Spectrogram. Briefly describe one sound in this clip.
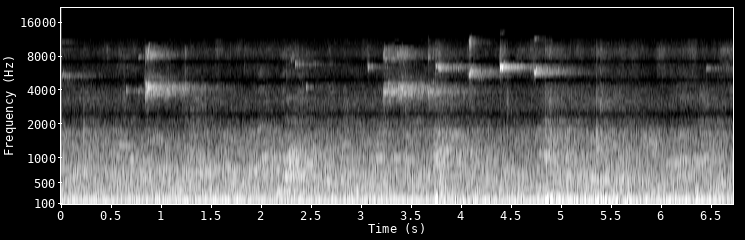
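A crowd chatters quietly in a large echoing gym.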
